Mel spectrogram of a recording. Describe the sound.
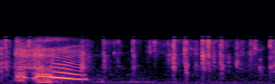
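Someone typing on a computer keyboard, a quick irregular patter of many light clicking keystrokes following a brief voice at the start.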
